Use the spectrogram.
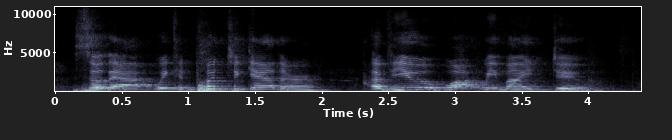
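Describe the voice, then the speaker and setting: Noticeable background noise and audible room echo around a woman's fairly high-pitched voice. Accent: American. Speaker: activist group organizer. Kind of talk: town hall opening remarks. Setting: public meeting with audience. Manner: animated.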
